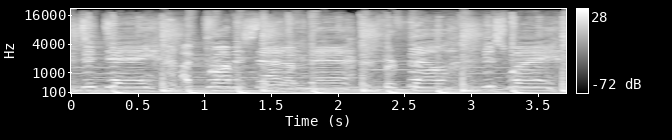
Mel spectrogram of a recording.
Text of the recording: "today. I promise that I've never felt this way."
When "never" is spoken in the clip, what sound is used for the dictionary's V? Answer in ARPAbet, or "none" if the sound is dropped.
F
